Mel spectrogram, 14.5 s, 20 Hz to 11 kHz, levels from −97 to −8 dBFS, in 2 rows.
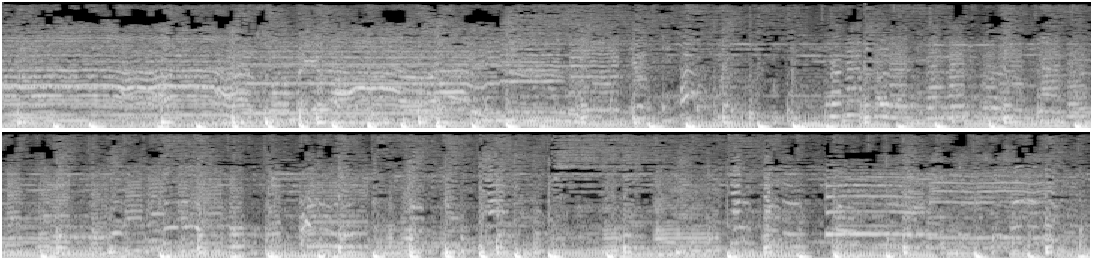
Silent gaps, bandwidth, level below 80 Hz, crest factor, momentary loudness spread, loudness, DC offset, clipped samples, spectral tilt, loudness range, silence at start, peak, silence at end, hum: none; 10.5 kHz; -20 dBFS; 16 dB; 5 LU; -19 LUFS; 2%; under 0.1%; -6 dB/octave; 3 LU; 0 s; -2 dBFS; 0 s; none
